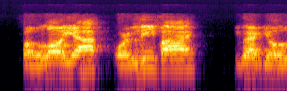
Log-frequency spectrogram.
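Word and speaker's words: לוי: And you pronounce Levi in the Hebrew, Loya, Loya, right?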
